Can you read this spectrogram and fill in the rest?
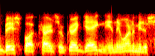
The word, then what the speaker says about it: Gagne: It's a French name. It's really Gagne is the way it's pronounced.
